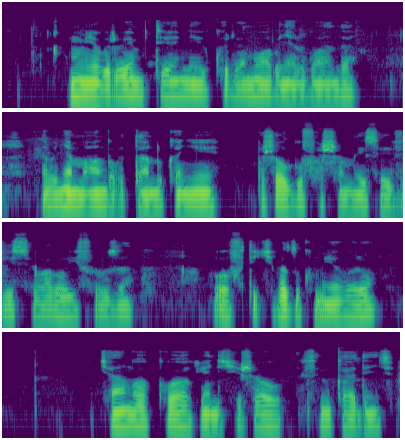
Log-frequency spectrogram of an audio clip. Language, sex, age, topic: Kinyarwanda, male, 18-24, finance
